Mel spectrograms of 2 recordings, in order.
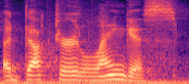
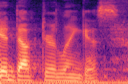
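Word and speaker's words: adductor longus: this in the show I pronounced it a doctor langus and I'm here to tell you now that it was just Jane Lynch mispronouncing it it's actually a ductor Lingus but maybe it'll be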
